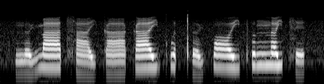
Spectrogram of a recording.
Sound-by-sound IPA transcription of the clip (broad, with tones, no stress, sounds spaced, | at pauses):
n̪ ɵ˨˥ ɥ m aː˥ t͡sʰ aː˨˩ j k aː˨ k aː˥ j kʷʰ ɐ˥ t̚ pʰ ɵ˨˥ ɥ p ɔː˧ j pʰ ʊ˥ ŋ n̪ ɐ˥ j t͡s ɪ˨˥ k̚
